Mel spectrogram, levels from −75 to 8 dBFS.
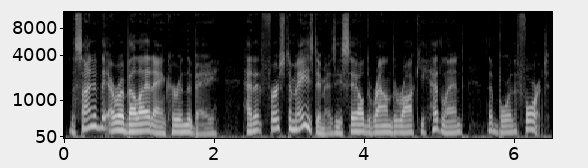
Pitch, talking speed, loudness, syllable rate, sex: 145 Hz, 240 wpm, -18 LUFS, 6.2 syllables/s, male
